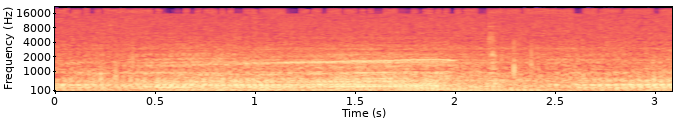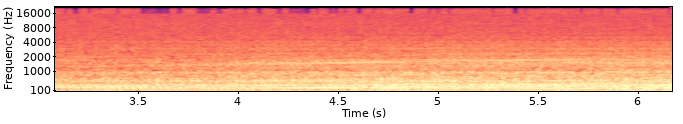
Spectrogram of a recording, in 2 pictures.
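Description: A car pulls away in first gear heading into a harbour: a faint engine hum rising in pitch as it accelerates, with a slight dip and then a steady climb, heard from inside the vehicle.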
